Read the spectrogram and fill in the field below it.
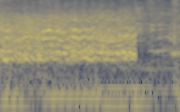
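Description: A car in the Goat Simulator video game drives and skids, a loud, sustained tire screech over an engine drone for about a second that cuts off sharply near the end.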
